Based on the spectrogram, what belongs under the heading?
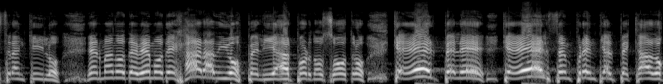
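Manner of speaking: loud, insistent pulpit delivery; full-force preaching. Real, not acted. Preacher urging the congregation to let God fight, full-force preaching. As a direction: drive each phrase home to the congregation.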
